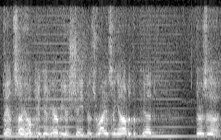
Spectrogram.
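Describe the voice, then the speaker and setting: A man's voice: medium pitch, fairly even intonation, moderate pace, loud music behind the voice, lightly acted. A man acting as a panicky, stammering field reporter at an alien attack in a radio drama. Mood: terrified. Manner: breathless, stammering, repeats himself. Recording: dull reverberant lo-fi audio.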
